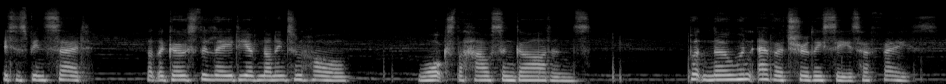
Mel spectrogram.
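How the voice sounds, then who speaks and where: A woman narrates a ghost story in a theatrical, suspenseful manner, with deliberate pauses and formal, old-fashioned wording. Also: medium pitch, level tone, a little hiss or hum, low-quality recording. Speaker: ghost walk guide and storyteller. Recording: clear background ambience under the voice. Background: spooky horror ambience sounds.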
